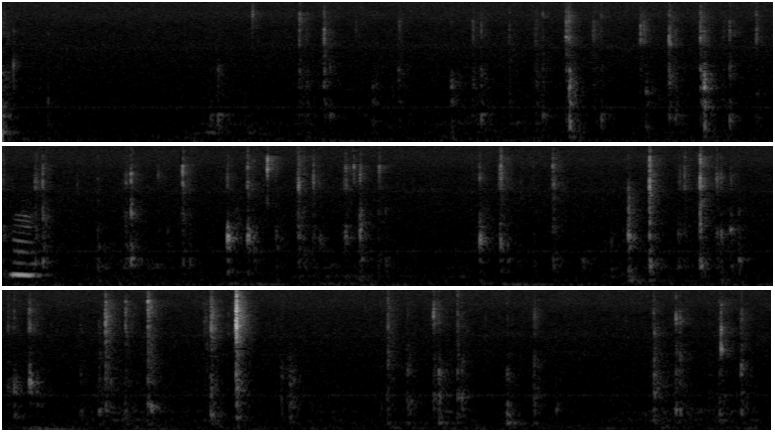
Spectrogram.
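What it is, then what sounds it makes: Plastic laptop keyboard being typed on. Fingertips of both hands type steadily on the solid plastic keys of a laptop keyboard, making a quiet stream of short, dry, bright clicks and taps that stop almost instantly. The taps come in uneven bursts over a low, faint background hiss.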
